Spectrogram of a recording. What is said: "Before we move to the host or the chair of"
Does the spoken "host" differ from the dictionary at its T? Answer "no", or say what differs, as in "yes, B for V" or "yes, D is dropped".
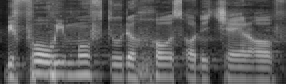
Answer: yes, T is dropped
